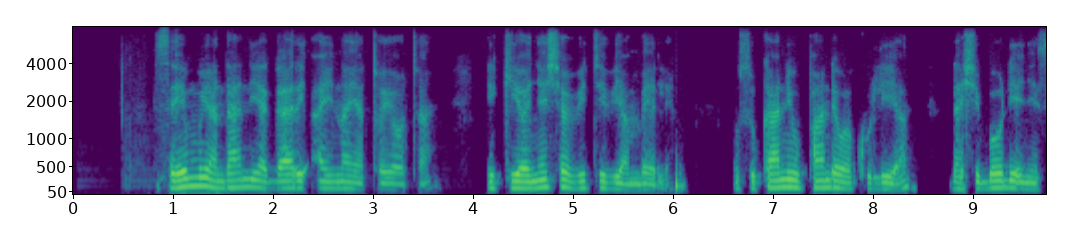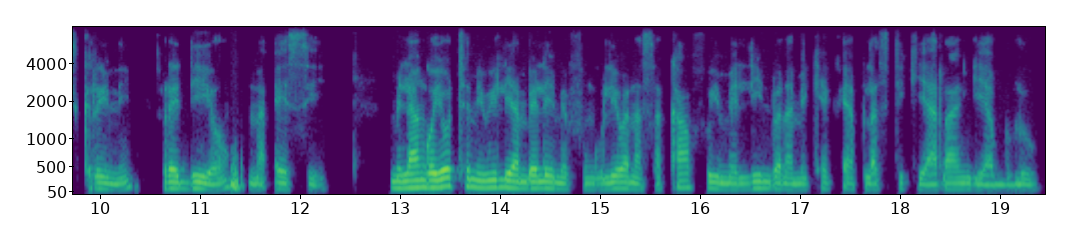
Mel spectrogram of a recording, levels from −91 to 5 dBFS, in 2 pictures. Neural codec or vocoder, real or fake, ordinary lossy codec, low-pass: none; real; Opus, 16 kbps; 7.2 kHz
